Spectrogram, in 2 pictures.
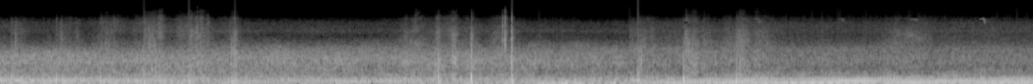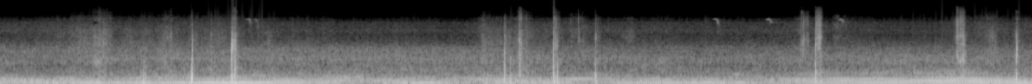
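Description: Sneaker footsteps tapping and scuffing on a concrete driveway in scattered, irregular steps, over a steady low motor hum.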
